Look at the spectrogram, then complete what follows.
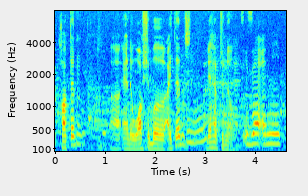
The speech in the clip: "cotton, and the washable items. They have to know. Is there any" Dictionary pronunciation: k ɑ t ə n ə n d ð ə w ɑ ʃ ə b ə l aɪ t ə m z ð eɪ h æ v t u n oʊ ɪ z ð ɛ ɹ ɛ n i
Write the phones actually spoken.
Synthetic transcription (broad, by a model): k ɑ t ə n ə n d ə w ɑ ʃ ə b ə l aɪ t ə m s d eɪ h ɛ f t u n oʊ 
